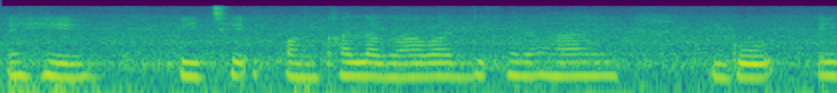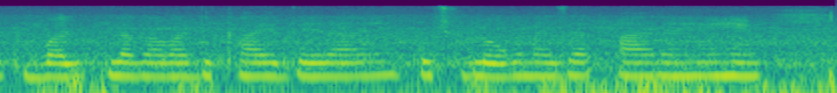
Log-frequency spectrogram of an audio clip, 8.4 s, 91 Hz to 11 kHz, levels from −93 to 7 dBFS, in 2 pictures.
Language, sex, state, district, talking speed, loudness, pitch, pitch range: Hindi, female, Madhya Pradesh, Dhar, 165 wpm, -12 LUFS, 220 Hz, 210-225 Hz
